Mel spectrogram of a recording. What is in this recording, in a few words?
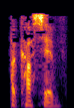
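"percussive", English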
